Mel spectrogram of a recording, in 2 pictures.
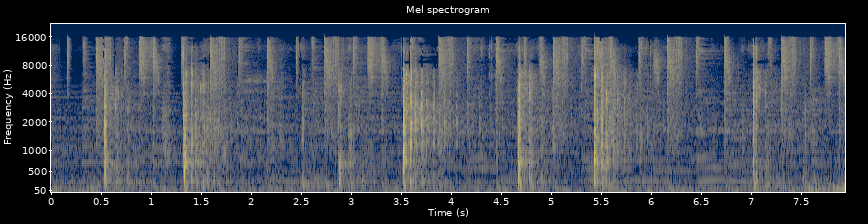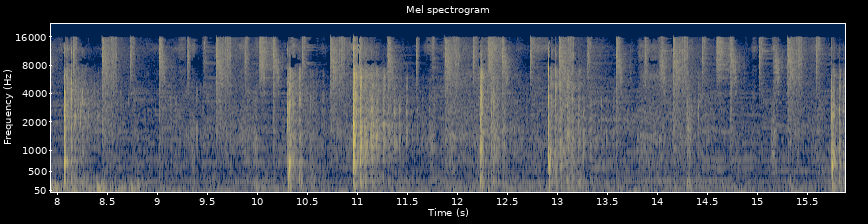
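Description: Padel ball volleys in a pattern drill ring out as sharp, hollow pops at an irregular pace, about a dozen over sixteen seconds, with court noise between them.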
